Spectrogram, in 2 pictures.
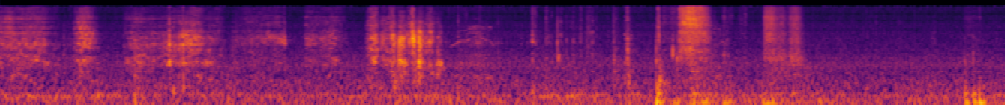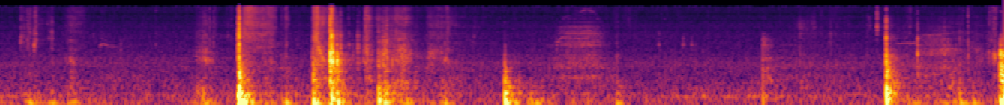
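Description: Paper and card stock being handled while a border strip is pressed onto a card: intermittent rustles, slides and light scrapes of paper, with a few sharp taps about two-thirds of the way through.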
